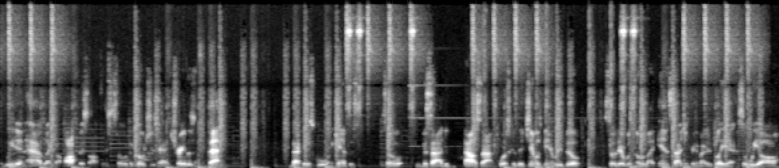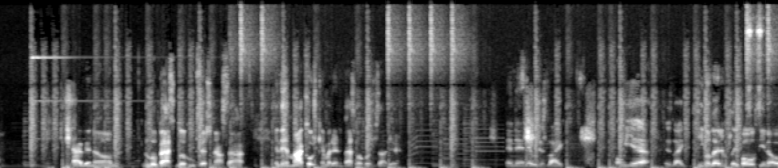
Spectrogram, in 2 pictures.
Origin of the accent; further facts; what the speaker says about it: Wakulla, Florida, United States; also born or lived in Miami; growing up in Wakulla, it's predominantly, you know, a Caucasian population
